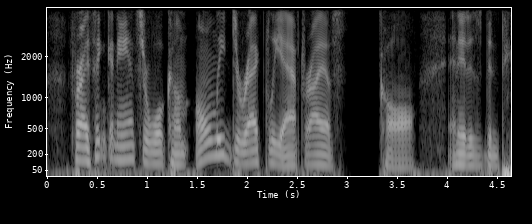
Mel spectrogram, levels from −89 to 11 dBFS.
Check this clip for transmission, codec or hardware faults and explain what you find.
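Two faults stand out in the speech, both from the network side. Everything sits below 4 kHz, which fits the narrowband G.711 A-law call path.

From 2.92 to 3.36 s there is a long network dropout, likely caused by about 400 ms of audio never arriving. The receiver first stretches the last sound into a fading buzz, and the fill gives way to roughly 0.31 s of silence before speech resumes with that stretch missing. The decaying fill followed by dead silence sets it apart from a short packet-loss glitch, which is concealed smoothly within a few tens of milliseconds.

From 3.98 to 4.33 s a jitter buffer speed-up runs the speech at about 110% of normal rate. The receiver had built up extra buffered audio and trimmed it by repeatedly cutting out short pitch-period pieces, removing about 40 ms in total. The passage sounds hurried, but the pitch holds steady. That distinguishes it from a sample-rate or clock mismatch, where speeding up would also raise the pitch.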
